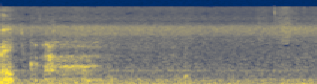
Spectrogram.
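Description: Near silence: faint room tone with a low steady hum, after the tail of a spoken word at the very start and a brief faint sound about a third of a second in.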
